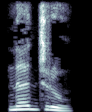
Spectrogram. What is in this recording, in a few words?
"ನಾಜರು", Kannada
